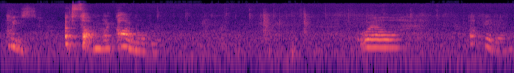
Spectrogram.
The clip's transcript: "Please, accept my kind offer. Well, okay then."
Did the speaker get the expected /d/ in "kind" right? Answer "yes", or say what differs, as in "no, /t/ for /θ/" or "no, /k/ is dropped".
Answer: no, /d/ is dropped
